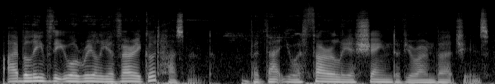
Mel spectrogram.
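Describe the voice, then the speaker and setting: A man's voice: mid-range voice, fairly even intonation, darkish tone, smooth, lightly acted. Man acting an earnest, hesitant young painter. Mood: mildly reproachful. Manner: earnest, halting, confiding. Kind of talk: dramatised audiobook reading.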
